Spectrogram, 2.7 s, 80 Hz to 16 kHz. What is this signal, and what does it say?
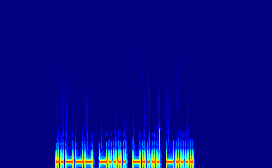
Morse code, heard as a keyed tone, about 50 wpm, 700 Hz. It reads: 2666
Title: Common Cut Numbers - 4-Digit 50wpm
